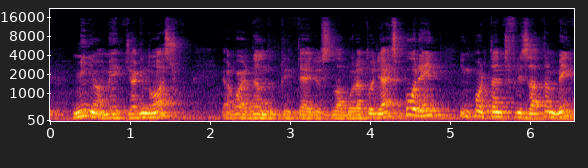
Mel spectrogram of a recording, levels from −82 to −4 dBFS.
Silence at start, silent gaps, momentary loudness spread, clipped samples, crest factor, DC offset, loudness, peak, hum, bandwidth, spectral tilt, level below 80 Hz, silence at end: 0 s; none; 10 LU; under 0.1%; 16 dB; under 0.1%; -17 LUFS; 0 dBFS; none; 16 kHz; -7 dB/octave; -46 dBFS; 0 s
